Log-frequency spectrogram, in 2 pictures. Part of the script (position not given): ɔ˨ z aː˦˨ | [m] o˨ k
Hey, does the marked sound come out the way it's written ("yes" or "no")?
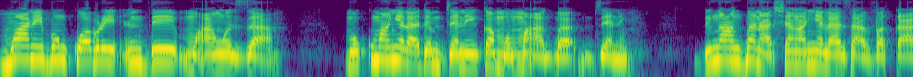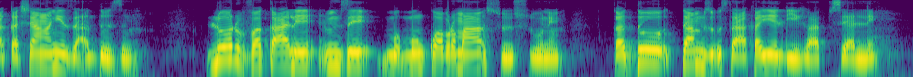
yes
